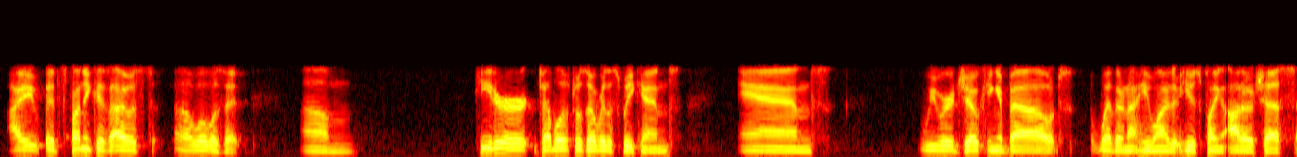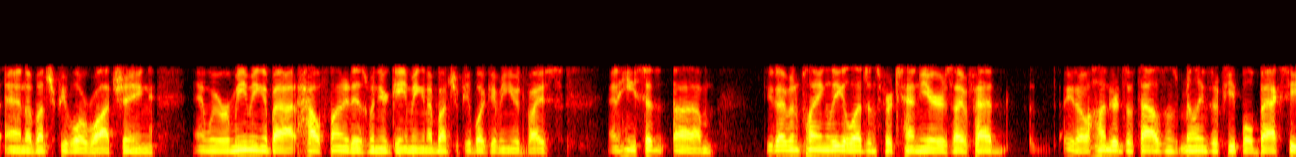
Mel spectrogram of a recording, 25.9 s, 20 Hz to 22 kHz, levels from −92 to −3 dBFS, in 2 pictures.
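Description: No faults in this speech.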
